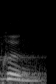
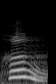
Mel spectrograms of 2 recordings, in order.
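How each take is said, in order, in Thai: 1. พยางค์นี้มีเสียงต่ำ 2. พยางค์นี้มีเสียงตก (1) "เอก" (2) "โท"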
